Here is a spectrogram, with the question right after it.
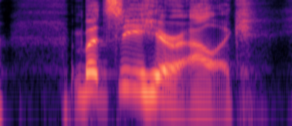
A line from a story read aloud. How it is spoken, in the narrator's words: he laughed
